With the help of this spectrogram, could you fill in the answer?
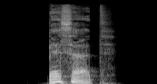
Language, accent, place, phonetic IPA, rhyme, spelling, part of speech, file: German, Germany, Berlin, [ˈbɛsɐt], -ɛsɐt, bessert, verb, De-bessert.ogg
- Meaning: inflection of bessern: 1. third-person singular present 2. second-person plural present 3. plural imperative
